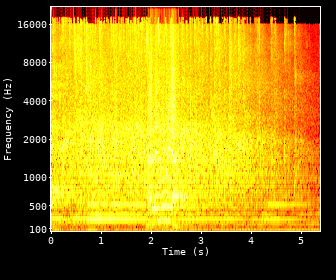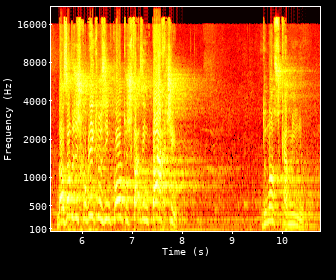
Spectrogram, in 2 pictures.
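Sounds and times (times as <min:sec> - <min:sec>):
crowd applauding in a large room: 0:00.0 - 0:05.3
speech: 0:01.9 - 0:02.7, 0:05.5 - 0:08.0, 0:09.6 - 0:10.6.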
